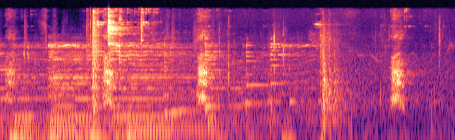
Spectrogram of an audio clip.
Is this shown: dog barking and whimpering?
yes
